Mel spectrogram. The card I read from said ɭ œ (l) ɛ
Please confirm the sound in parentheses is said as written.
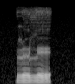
yes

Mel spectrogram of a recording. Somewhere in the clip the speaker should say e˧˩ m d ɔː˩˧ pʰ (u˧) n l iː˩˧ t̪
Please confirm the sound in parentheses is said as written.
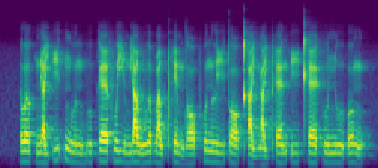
yes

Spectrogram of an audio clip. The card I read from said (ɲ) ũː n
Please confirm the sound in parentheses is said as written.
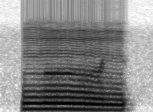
no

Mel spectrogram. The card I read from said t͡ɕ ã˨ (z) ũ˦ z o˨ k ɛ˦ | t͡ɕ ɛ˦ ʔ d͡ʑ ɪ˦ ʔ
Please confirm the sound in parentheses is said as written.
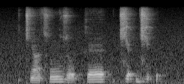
no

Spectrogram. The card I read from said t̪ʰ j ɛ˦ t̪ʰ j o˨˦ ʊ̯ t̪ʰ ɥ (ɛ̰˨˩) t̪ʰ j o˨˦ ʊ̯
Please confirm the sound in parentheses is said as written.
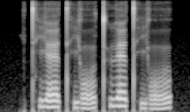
no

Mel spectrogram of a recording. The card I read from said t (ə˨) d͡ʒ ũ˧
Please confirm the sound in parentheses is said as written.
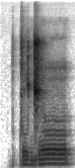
no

